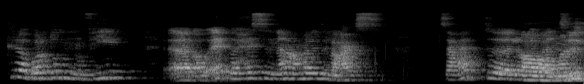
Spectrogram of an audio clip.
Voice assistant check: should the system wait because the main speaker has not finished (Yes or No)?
No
